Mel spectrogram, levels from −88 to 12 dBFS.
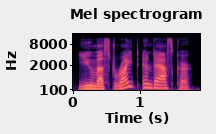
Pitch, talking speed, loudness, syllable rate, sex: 190 Hz, 190 wpm, -16 LUFS, 4.2 syllables/s, female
